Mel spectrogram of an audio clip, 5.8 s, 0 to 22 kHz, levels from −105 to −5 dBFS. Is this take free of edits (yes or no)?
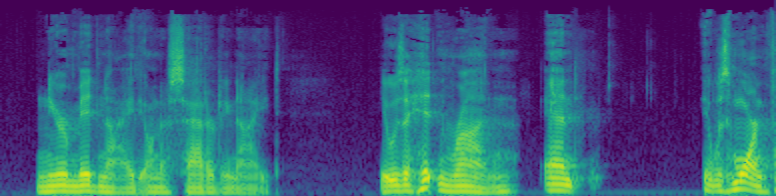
no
